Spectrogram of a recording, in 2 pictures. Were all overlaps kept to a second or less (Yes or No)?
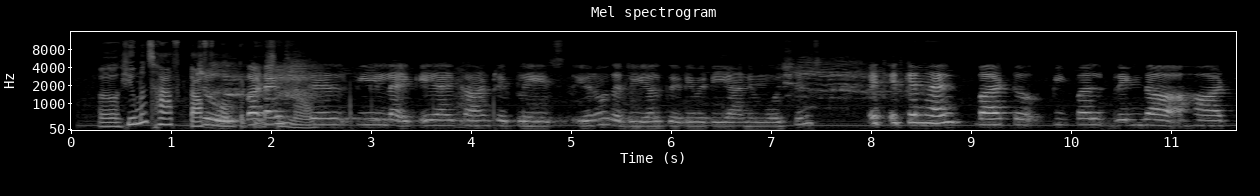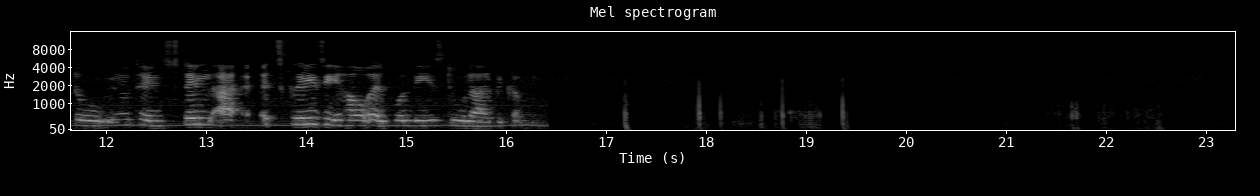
No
